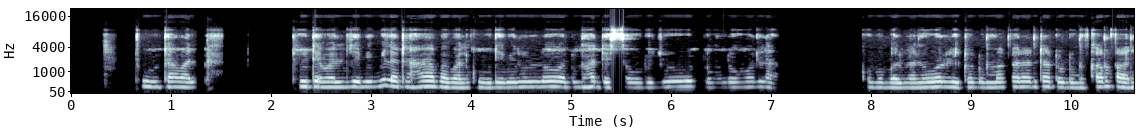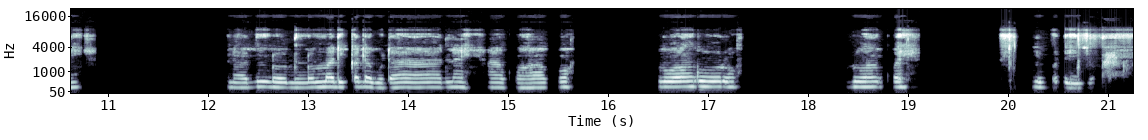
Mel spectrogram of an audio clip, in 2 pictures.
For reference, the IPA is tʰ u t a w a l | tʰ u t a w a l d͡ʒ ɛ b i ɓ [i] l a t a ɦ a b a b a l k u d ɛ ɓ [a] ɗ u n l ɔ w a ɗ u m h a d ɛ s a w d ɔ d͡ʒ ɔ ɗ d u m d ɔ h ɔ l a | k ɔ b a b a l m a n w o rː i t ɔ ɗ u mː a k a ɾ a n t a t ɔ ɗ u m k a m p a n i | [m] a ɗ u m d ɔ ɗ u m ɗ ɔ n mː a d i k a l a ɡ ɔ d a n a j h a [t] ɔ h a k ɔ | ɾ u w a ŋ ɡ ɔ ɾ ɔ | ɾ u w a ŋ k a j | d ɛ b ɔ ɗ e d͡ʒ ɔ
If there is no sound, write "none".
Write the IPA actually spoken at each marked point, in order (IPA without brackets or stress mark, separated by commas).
i, ɛ, n, k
